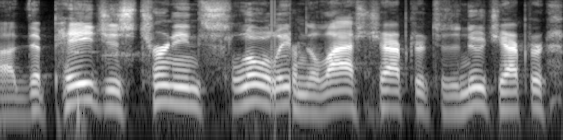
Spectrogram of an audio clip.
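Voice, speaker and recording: A man's pitch makes very wide swings as he talks at a very slow pace. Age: 60s. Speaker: YouTuber and retiree. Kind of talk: live stream chat. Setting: indoors in apartment. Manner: casual, chatty.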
